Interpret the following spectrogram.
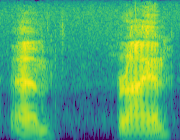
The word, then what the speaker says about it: Ryan: Oh, sorry, you, Brian with the silent B. Ryan.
